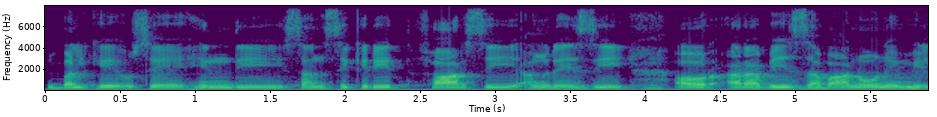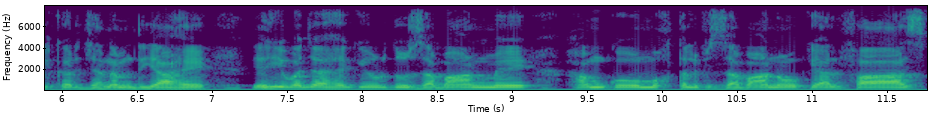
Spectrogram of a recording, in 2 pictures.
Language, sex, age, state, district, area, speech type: Urdu, male, 30-45, Bihar, Purnia, rural, spontaneous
